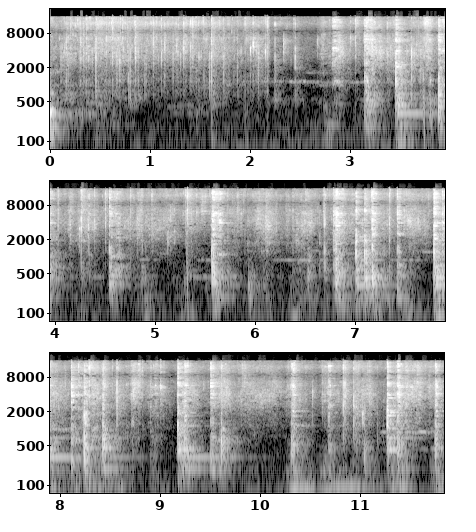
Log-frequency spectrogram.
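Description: Cumin seeds spluttering in hot oil for a Chettinad-style spicy fish curry, a busy crackling sizzle with sharp popping bursts and occasional stirring scrapes throughout, close and steady with no talking.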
